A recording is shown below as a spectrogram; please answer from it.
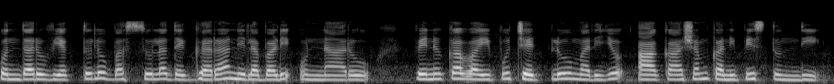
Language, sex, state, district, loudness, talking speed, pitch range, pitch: Telugu, female, Telangana, Hyderabad, -18 LUFS, 85 wpm, 220-250 Hz, 235 Hz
